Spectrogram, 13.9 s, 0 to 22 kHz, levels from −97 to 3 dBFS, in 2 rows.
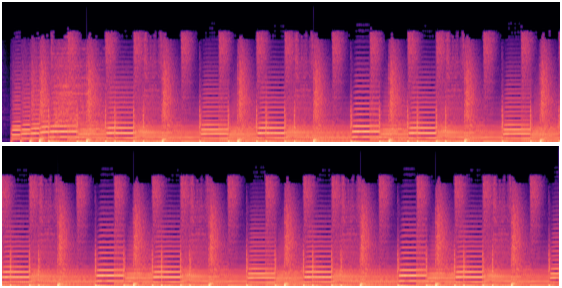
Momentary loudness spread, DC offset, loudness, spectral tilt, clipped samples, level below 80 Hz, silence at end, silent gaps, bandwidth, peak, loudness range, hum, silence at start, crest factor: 4 LU; under 0.1%; -17 LUFS; -4 dB/octave; under 0.1%; -22 dBFS; 0 s; none; 18 kHz; 0 dBFS; 1 LU; none; 0.1 s; 16 dB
